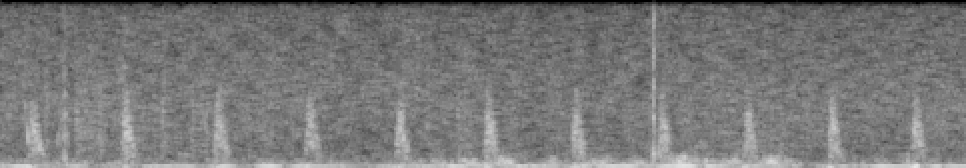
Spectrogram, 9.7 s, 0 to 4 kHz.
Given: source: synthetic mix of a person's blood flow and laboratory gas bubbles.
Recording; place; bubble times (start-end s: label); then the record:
Doppler ultrasound of blood flow; subclavian vein
0.22-0.31 s: bubbles
0.52-0.68 s: bubbles
6.48-6.73 s: bubbles
From the record:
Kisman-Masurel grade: 111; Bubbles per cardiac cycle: 1 to 2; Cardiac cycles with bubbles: 1 to 10%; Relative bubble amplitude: barely perceptible (0.100 to 0.250); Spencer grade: 1 (occasional bubble signal discernible with the cardiac motion signal, with majority of cardiac periods free of bubbles); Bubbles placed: anywhere in the cardiac cycle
